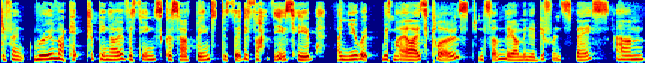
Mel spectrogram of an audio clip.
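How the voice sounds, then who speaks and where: Fairly high-pitched woman with an Australian accent, fairly even intonation, hardly any pauses, dry close sound with no echo. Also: moderate pace. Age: 70s. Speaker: painter and author. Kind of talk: festival talk interview.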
